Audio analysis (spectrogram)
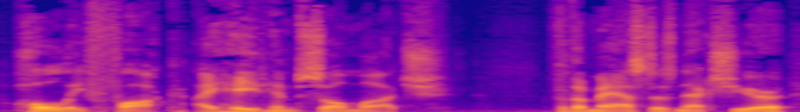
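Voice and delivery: ordinary delivery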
